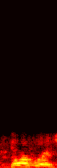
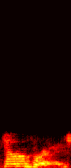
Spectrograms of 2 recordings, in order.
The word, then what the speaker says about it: Sturbridge: It's like I told my brother, yeah, he's truck driving now, and he'll say I meant Stourbridge. I'm like, no, it's Sturbridge.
